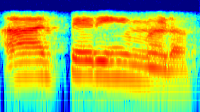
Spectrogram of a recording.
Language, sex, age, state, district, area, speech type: Tamil, female, 45-60, Tamil Nadu, Madurai, rural, conversation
